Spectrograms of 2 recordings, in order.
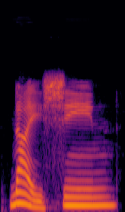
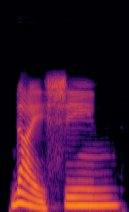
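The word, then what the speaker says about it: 耐心: or patient translates as nice Sheen which uses a falling tone on a and a high level tone on I making it nice Sheen wonderful now let's take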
